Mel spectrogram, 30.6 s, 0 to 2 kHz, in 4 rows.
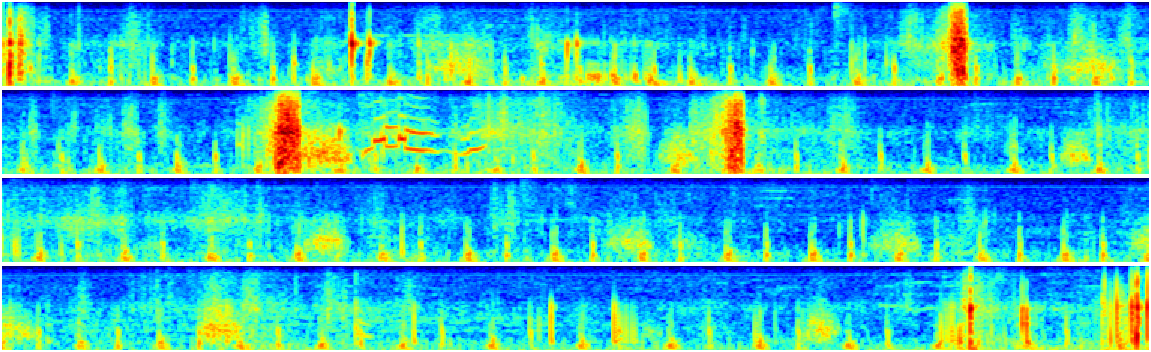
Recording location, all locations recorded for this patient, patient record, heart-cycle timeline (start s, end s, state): pulmonary valve (PV)
aortic valve (AV)+pulmonary valve (PV)+tricuspid valve (TV)+mitral valve (MV)
#Age: Child
#Sex: Female
#Height: 118.0 cm
#Weight: 25.4 kg
#Pregnancy status: False
#Murmur: Absent
#Murmur locations: nan
#Most audible location: nan
#Systolic murmur timing: nan
#Systolic murmur shape: nan
#Systolic murmur grading: nan
#Systolic murmur pitch: nan
#Systolic murmur quality: nan
#Diastolic murmur timing: nan
#Diastolic murmur shape: nan
#Diastolic murmur grading: nan
#Diastolic murmur pitch: nan
#Diastolic murmur quality: nan
#Outcome: Normal
#Campaign: 2014 screening campaign
0.00	13.48	unannotated
13.48	13.58	S2
13.58	13.78	diastole
13.78	13.88	S1
13.88	14.04	systole
14.04	14.14	S2
14.14	14.36	diastole
14.36	14.46	S1
14.46	14.62	systole
14.62	14.70	S2
14.70	14.94	diastole
14.94	15.04	S1
15.04	15.20	systole
15.20	15.28	S2
15.28	15.50	diastole
15.50	15.62	S1
15.62	15.78	systole
15.78	15.86	S2
15.86	16.08	diastole
16.08	16.20	S1
16.20	16.34	systole
16.34	16.42	S2
16.42	16.66	diastole
16.66	16.76	S1
16.76	16.92	systole
16.92	17.00	S2
17.00	17.24	diastole
17.24	17.36	S1
17.36	17.48	systole
17.48	17.58	S2
17.58	17.80	diastole
17.80	17.90	S1
17.90	18.06	systole
18.06	18.14	S2
18.14	18.36	diastole
18.36	18.48	S1
18.48	18.64	systole
18.64	18.72	S2
18.72	18.94	diastole
18.94	19.06	S1
19.06	19.20	systole
19.20	19.30	S2
19.30	19.52	diastole
19.52	19.64	S1
19.64	19.80	systole
19.80	19.88	S2
19.88	20.10	diastole
20.10	20.20	S1
20.20	20.36	systole
20.36	20.46	S2
20.46	20.66	diastole
20.66	20.78	S1
20.78	20.92	systole
20.92	21.02	S2
21.02	21.24	diastole
21.24	21.36	S1
21.36	21.50	systole
21.50	21.58	S2
21.58	21.80	diastole
21.80	21.90	S1
21.90	22.06	systole
22.06	22.14	S2
22.14	22.34	diastole
22.34	22.46	S1
22.46	22.60	systole
22.60	22.70	S2
22.70	22.90	diastole
22.90	23.04	S1
23.04	23.16	systole
23.16	23.24	S2
23.24	23.44	diastole
23.44	23.54	S1
23.54	23.68	systole
23.68	23.78	S2
23.78	24.00	diastole
24.00	24.08	S1
24.08	24.24	systole
24.24	24.34	S2
24.34	24.46	diastole
24.46	24.60	S1
24.60	24.76	systole
24.76	24.82	S2
24.82	25.04	diastole
25.04	25.16	S1
25.16	25.30	systole
25.30	25.40	S2
25.40	25.58	diastole
25.58	25.70	S1
25.70	25.86	systole
25.86	25.94	S2
25.94	26.18	diastole
26.18	26.28	S1
26.28	26.44	systole
26.44	26.54	S2
26.54	26.78	diastole
26.78	26.88	S1
26.88	27.02	systole
27.02	27.12	S2
27.12	27.34	diastole
27.34	30.59	unannotated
